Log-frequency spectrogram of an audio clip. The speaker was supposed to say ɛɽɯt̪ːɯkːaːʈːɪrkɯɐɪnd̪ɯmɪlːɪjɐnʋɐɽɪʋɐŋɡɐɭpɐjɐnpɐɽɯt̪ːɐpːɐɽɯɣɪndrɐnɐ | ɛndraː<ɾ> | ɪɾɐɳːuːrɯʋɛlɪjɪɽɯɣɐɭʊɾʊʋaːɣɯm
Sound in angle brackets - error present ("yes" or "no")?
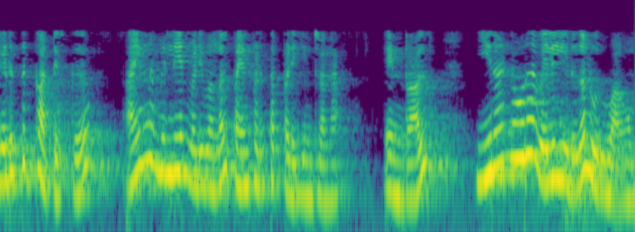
yes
